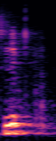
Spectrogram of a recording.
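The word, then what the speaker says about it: SNP: base differences A एन एस एन P single nucleotide पॉलीमोर्फस pronounce स्निप occurs in humans देखो कितना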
